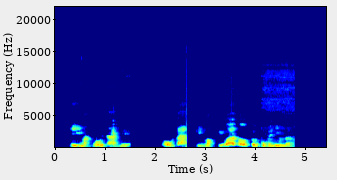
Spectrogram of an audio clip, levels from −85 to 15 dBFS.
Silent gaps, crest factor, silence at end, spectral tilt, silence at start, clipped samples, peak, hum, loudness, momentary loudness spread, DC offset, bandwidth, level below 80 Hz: 1.54-1.62 s, 1.68-1.86 s, 2.00-2.04 s; 20 dB; 0.7 s; -6.5 dB/octave; 0.3 s; under 0.1%; 0 dBFS; none; -20 LUFS; 16 LU; under 0.1%; 4.7 kHz; -62 dBFS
